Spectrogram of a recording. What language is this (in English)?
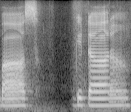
Punjabi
